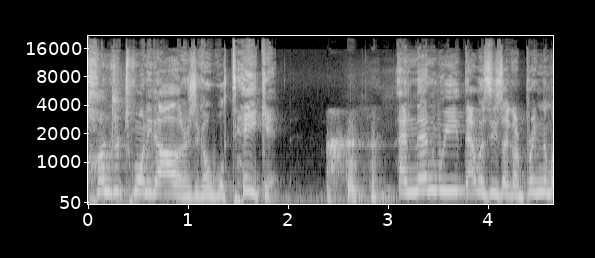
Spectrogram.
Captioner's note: laughs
